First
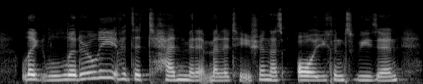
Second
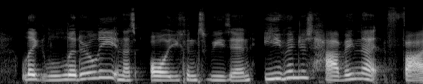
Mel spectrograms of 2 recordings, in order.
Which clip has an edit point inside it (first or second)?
second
